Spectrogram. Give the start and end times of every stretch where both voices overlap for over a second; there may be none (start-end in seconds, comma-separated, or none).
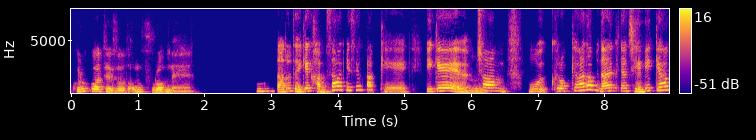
none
